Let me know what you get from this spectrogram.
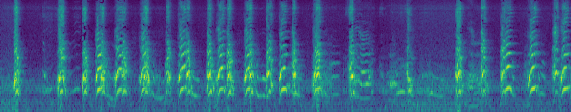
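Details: A Boston Terrier puppy barks at a senior Cairn Terrier in rapid, high-pitched yaps, some bunched into quick pairs.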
